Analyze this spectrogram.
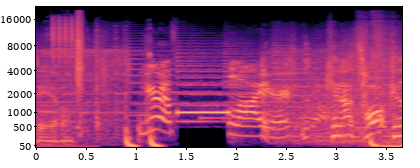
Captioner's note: beeping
